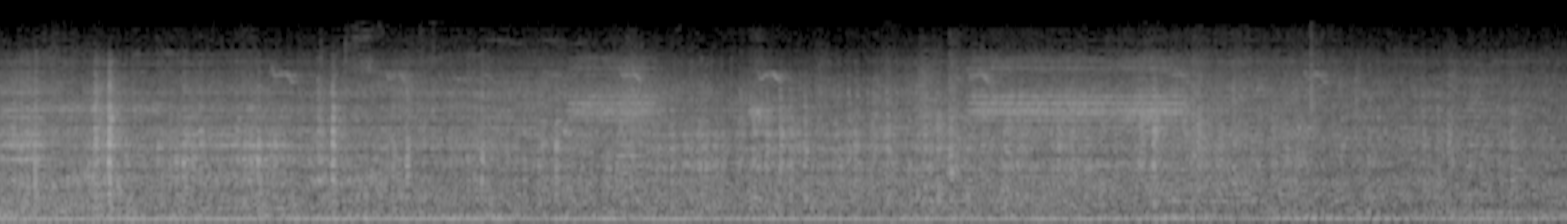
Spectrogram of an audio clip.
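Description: Passenger train of LHB coaches rolling away over the track: steady wheel rumble and clickety-clack with a couple of sharp clicks in the first few seconds, slowly fading as the train recedes.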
